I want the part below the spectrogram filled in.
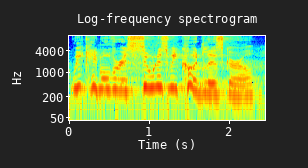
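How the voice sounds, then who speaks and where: A woman's voice: high-pitched, lively intonation, moderate pace. An actress playing a wisecracking wife who dryly teases her husband in a radio comedy. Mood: teasing. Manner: dry, teasing. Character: wisecracking, teasing wife of a hammy older husband. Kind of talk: radio sitcom acting. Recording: hall reverb, faint noise.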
